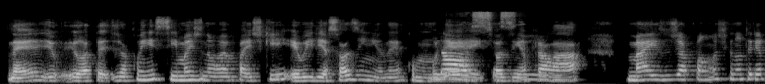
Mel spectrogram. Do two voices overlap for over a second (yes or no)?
yes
